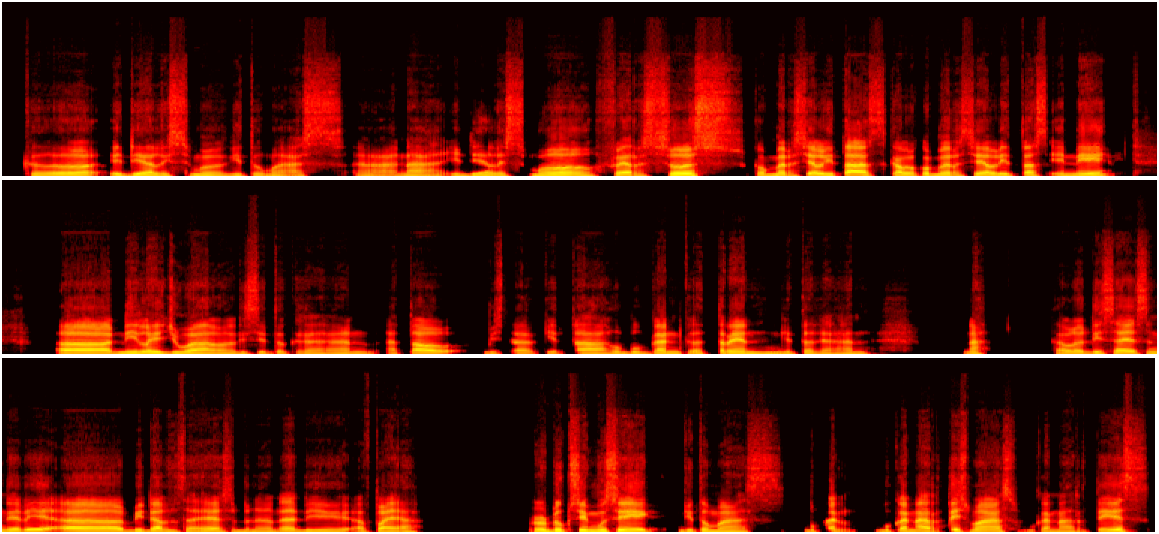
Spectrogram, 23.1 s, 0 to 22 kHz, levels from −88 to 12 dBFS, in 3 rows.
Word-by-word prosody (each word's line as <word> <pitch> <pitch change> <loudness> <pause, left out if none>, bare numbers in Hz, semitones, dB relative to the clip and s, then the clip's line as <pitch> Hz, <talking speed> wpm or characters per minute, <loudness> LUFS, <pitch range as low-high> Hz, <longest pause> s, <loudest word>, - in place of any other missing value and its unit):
ke 120 +6 +2
idealisme 115 0 0
gitu, 110 0 -6
Mas. 100 - -7
Eee, - - -5
nah - - -1
idealisme 110 - +1
versus 115 - +2
komersialitas, 125 +1 +3
kalau 120 -1 +2
komersialitas 120 -1 +1
ini, 170 - +2 0.7
eee, 125 +1 +7
nilai 125 0 +3
jual 115 -3 +1
di - - -8
situ 105 - -8
kan, 105 +2 -6
atau 130 +7 +1 0.2
bisa 110 -1 -7
kita 110 0 -2
hubungkan 110 +4 -1
ke - - -4
trend, 120 -5 +1
gitu 110 +2 -5
kan. 110 +2 -6 0.7
Nah, - - -1 0.5
kalau 130 +2 0
di 150 - -2
saya 150 0 +3
sendiri, 155 +7 +1
eee, 130 0 +4
bidang 125 -1 +1
saya 125 +5 0
sebenarnya 110 +2 -3
di 115 -1 -4
apa 110 +1 -1
ya, 110 +3 -2 0.8
produksi 145 +4 +3
musik, 155 -4 +4 0.2
gitu, 115 +2 -3
Mas, 105 -1 -4
bukan - - -4 0.2
bukan 125 +2 0
artis, 185 +6 +1
Mas, 145 +4 +2
bukan 110 -1 -6
artis, 175 - -1
120 Hz, 125 wpm, -23 LUFS, 110-130 Hz, 0.8 s, eee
